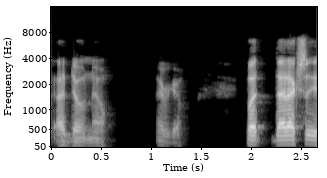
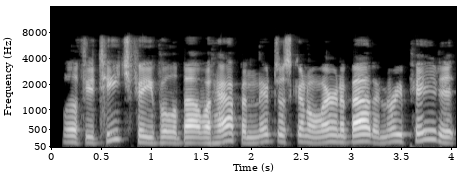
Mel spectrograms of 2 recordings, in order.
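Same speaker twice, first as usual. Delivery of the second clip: put-on dimwit voice, high and loud; 9 semitones higher, 5 dB louder than usual. Acting like somebody who's dumb in a bit about history, dumb person voice. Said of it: "that voice when I'm trying to act like somebody who's dumb".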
